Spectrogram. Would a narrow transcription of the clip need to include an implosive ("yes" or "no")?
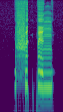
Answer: no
